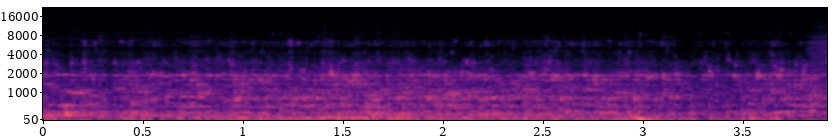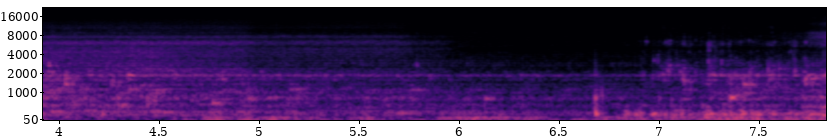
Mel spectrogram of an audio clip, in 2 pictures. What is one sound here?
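Air bubbles gurgle and rush from a diver's breathing gear underwater.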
